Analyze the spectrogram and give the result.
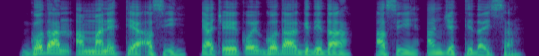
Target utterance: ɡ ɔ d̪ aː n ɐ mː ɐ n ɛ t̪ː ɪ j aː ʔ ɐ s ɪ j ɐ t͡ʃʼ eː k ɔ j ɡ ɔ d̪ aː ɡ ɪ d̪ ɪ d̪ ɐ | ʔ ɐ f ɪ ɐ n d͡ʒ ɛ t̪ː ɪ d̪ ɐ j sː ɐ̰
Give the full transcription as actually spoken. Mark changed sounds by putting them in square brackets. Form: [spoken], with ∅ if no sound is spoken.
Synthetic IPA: ɡ ɔ d̪ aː n ɐ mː ɐ n ɛ t̪ː ɪ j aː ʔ ɐ s ɪ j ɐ t͡ʃʼ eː [kʼ] ɔ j ɡ ɔ d̪ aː ɡ ɪ d̪ ɪ d̪ ɐ | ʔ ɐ [s] ɪ ɐ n d͡ʒ ɛ t̪ː ɪ d̪ ɐ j sː ɐ̰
